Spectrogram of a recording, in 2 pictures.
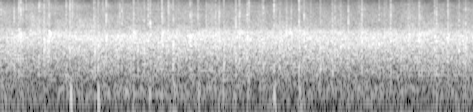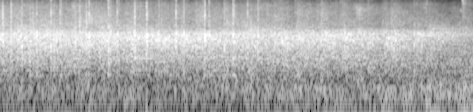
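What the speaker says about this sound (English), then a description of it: "please join me in giving these folks a round of applause" Sustained audience applause fills a school board meeting room, a dense, even wash of many hands clapping at steady loudness throughout, with no talking.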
